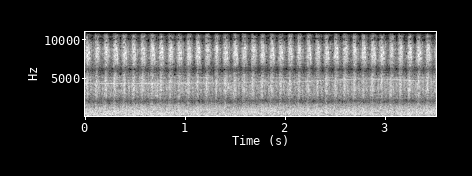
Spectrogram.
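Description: Helicopter in the video game GTA Online, a steady close rotor and engine roar with a dense whooshing, noisy texture that holds constant throughout, with no talk over it.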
